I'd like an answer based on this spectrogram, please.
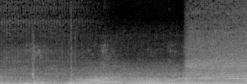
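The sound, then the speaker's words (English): A car drives away, giving a steady low engine rumble and road noise that stay at an even loudness throughout, with no voices. “Ruth stepped out from the shadows as she watched Neville drive away.”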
